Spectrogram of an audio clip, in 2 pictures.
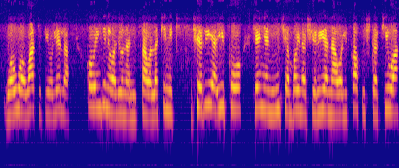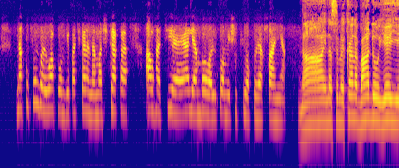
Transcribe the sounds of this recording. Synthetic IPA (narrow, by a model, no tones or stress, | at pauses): wauawatukiɔlɛla | kwawɛŋɡinɛwaliɔnanisawalakiniʃɛɾiaipɔ | kɛɲaniɲ̩t͡ʃiambajɔinaʃɛɾianawalifaːkuʃi̥takiwa | nakufuŋɡwaiwapɔwaŋɡɛpati̥kananamaʃtaka | auɦatiajajalɛambajɔwalikuwawamɛʃukʰiwakujafaɲa | nainasɛmɛkanaɓaɗɔjɛjɛ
